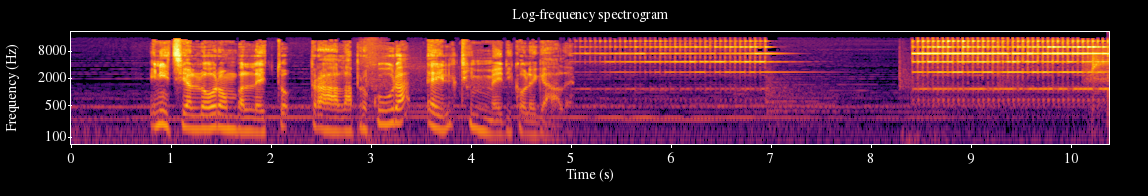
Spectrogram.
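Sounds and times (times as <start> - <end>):
speech: 0.8 - 5.2
telephone ringing with a call from the public prosecutor: 5.0 - 10.3.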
